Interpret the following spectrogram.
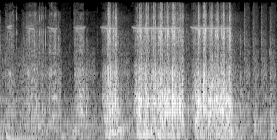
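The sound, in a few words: socket wrench tightening cold air intake clamp on Mustang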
